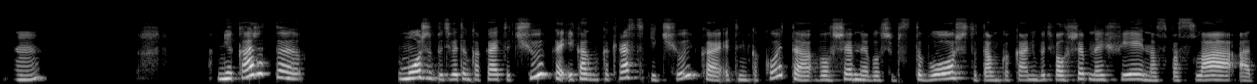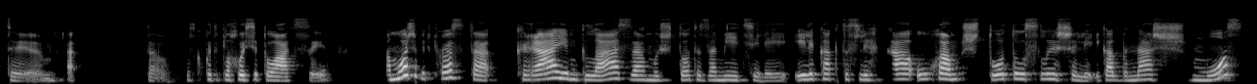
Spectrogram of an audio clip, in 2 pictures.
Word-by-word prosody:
М. 225 +8 -4 1.7
Мне 265 +1 +7
кажется, 315 - +5 0.9
может 285 +2 +6
быть, 225 -3 -5
в - - -5
этом 230 +1 +2
какая-то 230 0 0
чуйка. 465 - +4
И 460 -2 +1
как 250 -3 +3
бы 220 - -10
как 235 0 -11
раз 305 +2 +5
таки 300 -10 -11
чуйка- 250 - -1
это 205 +2 -2
не - - -5
какое-то 205 - -1
волшебное 205 +1 -1
волшебство, 210 +6 +1
что 275 -6 -8
там 195 0 -4
какая-нибудь 210 +2 -6
волшебная 215 +1 -1
фея 230 +2 +2
нас 185 -2 -6
спасла 200 +2 +3
от, 175 +1 -6
э, 170 -2 -9 0.3
о - - -5 0.7
тэ - - -13 0.3
от 200 - -20
какой-то 230 -2 -10
плохой 215 0 0
ситуации, 195 - -3 0.5
а 220 - -4
может 405 - +6
быть, 265 0 -13
просто 285 -10 -2 0.2
краем 240 +4 +4
глаза 215 +2 0
мы 200 -1 -5
что-то 205 +2 -8
заметили 195 -4 -8
или 220 +3 +1
как-то 240 0 -6
слегка 230 +2 -2
ухом 245 0 +1
что-то 235 -1 -3
услышали, 245 -6 -4
и - - -11
как 200 0 -2
бы 195 - -11
наш 225 +3 -5
мозг 215 - -1
225 Hz, 135 wpm, -22 LUFS, 205-255 Hz, 1.7 s, Мне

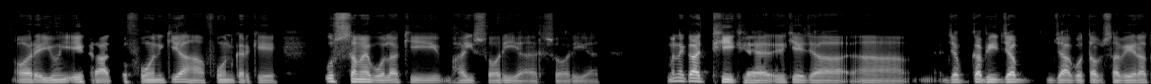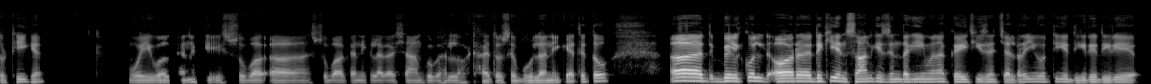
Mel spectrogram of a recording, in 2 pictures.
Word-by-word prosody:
और 105 0 0
यूँ 100 +1 0
ही 110 - -2
एक 110 - -3
रात 100 +1 +1
को - - -7
फ़ोन 105 -1 -2
किया 120 +3 0
हाँ, 95 -2 -3
फ़ोन 105 +2 -5
करके 100 -2 -5 0.6
उस - - 0
समय 120 -4 +4
बोला 100 0 -1
कि, 95 -3 -6
"भाई, 95 +1 -5
सॉरी 90 0 -5
यार! 80 0 -9
सॉरी 80 0 -9
यार।" 80 0 -16 0.7
मैंने 155 0 -1
कहा, 150 -1 +8 0.2
"ठीक 115 -5 +4
है।" 90 0 +1
देखिए 100 0 -2
ज - - -2
अ, 85 -1 -5 0.4
जब 110 0 -2
कभी 110 -1 +3
जब 105 -3 +2 0.3
जागो 95 +1 +1
तब 100 -2 0
सवेरा, 95 +1 0
तो 100 - -8
ठीक 120 +3 -5
है। 105 - -2 0.9
वो 95 +1 -5
ही 100 0 -3
बोलते 100 -1 -6
हैं 100 - -8
ना 110 - -7
कि 95 -1 -9
सुबह 95 0 -5
अ, 90 -3 -5
सुबह 100 0 -6
का 90 - -10
निकला 95 0 -9
अगर 95 - -6
शाम 90 -1 -8
को 90 0 -9
घर 90 0 -10
लौट 90 +1 -10
आए 90 - -2
तो 90 - -7
उसे 90 +1 -5
भूला 90 0 -1
नहीं 95 +4 -4
कहते। - - -2
तो 150 +1 +1 0.7
अ, 165 0 +11
बिल्कुल 150 +4 +4
और 145 +1 +9
देखिए 145 +3 +4
इंसान 135 -1 +3
की 140 - 0
ज़िंदगी 120 0 0
में 130 - -1
ना 130 - 0
कई 120 -1 +3
चीज़ें 115 +1 -3
चल 100 -1 -2
रही 120 +4 -2
होती 130 0 -5
है। 125 - +1
धीरे-धीरे 105 +1 -1
100 Hz, 195 wpm, -23 LUFS, 95-115 Hz, 0.9 s, अ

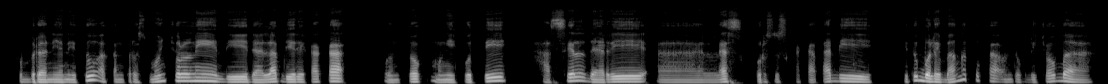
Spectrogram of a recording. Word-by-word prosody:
keberanian 110 0 0
itu 190 - +2
akan 110 - -7
terus 110 -1 -10
muncul 165 +5 +2
nih 160 -5 +3
di 120 0 +4
dalam 115 +4 +2
diri 120 -3 +2
Kakak, 125 +4 +1 0.3
untuk 105 +5 -2
mengikuti 110 +10 0 0.4
hasil 160 +11 0
dari, 125 +4 +4
eee, 105 0 -8 0.2
les 125 +2 0 0.2
kursus 110 +1 -11
Kakak 110 -1 -13
tadi. 135 -5 +1 0.3
Itu 185 - -2
boleh 140 -9 +5
banget 120 - -2
tuh 185 - -11
Kak 135 -6 -7
untuk 110 -1 -11
dicoba. 120 -3 -2
120 Hz, 140 wpm, -25 LUFS, 110-140 Hz, 0.4 s, boleh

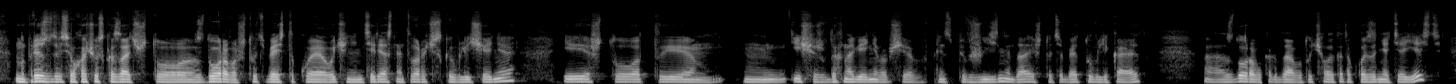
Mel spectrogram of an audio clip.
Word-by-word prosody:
Ну, 130 -3 +5
прежде 125 -1 +6
всего 125 0 +4
хочу 130 +2 +3
сказать, 120 -2 +4
что 110 -2 +1
здорово, 115 +1 +5
что 105 +4 -5
у - - -9
тебя 120 +1 +2
есть 115 0 +3
такое 115 -1 +1
очень 115 0 0
интересное 120 +1 0
творческое 120 0 -1
увлечение, 115 +9 0 0.5
и 125 0 +2
что 120 0 -2
ты, 115 -2 -2 0.2
м, 110 -1 -1
ищешь 130 -2 -1
вдохновения 115 0 0
вообще, 110 +1 -4
в 105 +1 -16
принципе, 120 0 -7
в 110 - -6
жизни, 115 +5 -1
да, 120 +2 -1
и - - -4
что 120 0 -10
тебя 115 0 -4
это 115 +2 -5
увлекает. 110 +1 -4 0.5
Э, 110 -2 -6
здорово, 120 0 +2
когда 110 -1 -2
вот 105 -1 -8
у - - -3
человека 120 0 -3
такое 115 0 -3
занятие 115 0 -1
есть, 195 - -1
115 Hz, 175 wpm, -22 LUFS, 110-125 Hz, 0.5 s, прежде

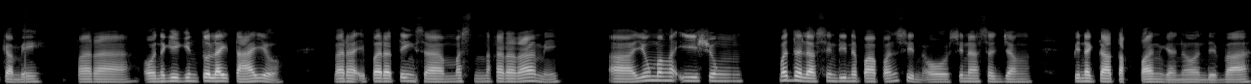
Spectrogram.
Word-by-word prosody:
kami 125 +1 -3 0.3
para 125 0 -1
o 135 - +1
nagiging 155 +1 0
tulay 155 -1 +6
tayo, 130 -4 +1 0.4
para 140 0 +2
iparating 145 +2 +2
sa 130 -1 +1
mas 140 +3 -7
nakararami, 140 -1 0 0.5
ah, 130 -1 +2
'yong 175 +7 0
mga 185 -1 +1
isyung 160 -2 -2 0.4
madalas 180 -7 +4
hindi 155 -1 -2
napapansin 140 -2 -1
o 120 +2 -2
sinasadyang 130 -1 -4 0.4
pinagtatakpan 135 -4 +2
gano'n, 110 0 -5
'di 110 -1 -4
ba? 115 +2 0
135 Hz, 115 wpm, -24 LUFS, 125-150 Hz, 0.5 s, tulay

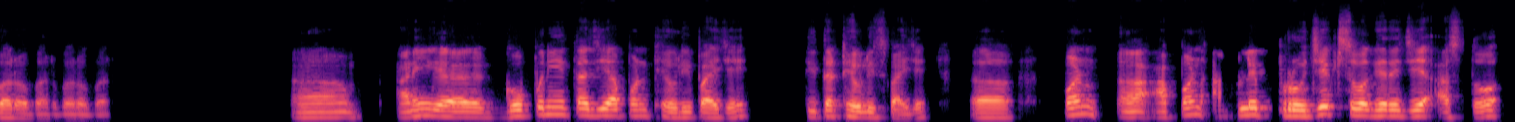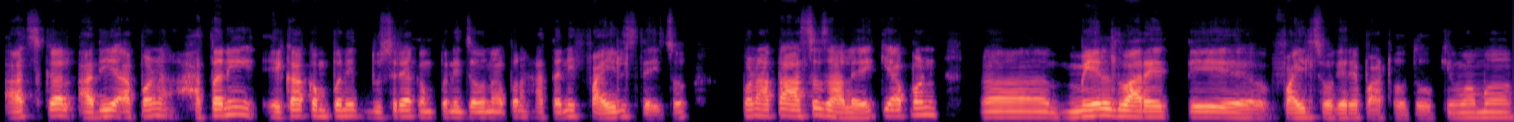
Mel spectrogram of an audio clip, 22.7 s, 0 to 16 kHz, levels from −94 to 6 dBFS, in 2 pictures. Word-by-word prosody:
बरोबर, 95 -4 -3
बरोबर. 85 -1 -11 1.4
अ, 115 +1 -5 0.4
आणि 135 +6 -1
अ, 130 - +5 0.4
गोपनीयता 160 +4 0
जी 155 - +5
आपण 145 -1 +1
ठेवली 115 +1 -2
पाहिजे, 110 +3 +1 0.5
ती 120 - -9
तर - - +3
ठेवलीच 120 -5 +1
पाहिजे. - - -4 0.4
अ, - - -2 0.6
पण 175 +3 +2 0.2
अ, - - -8
आपण 120 +7 -2
आपले 155 +5 +1 0.2
प्रोजेक्ट्स 140 +7 +3
वगैरे 145 -1 +6
जे 140 - +6 0.2
असतो 115 +4 -2 0.3
आजकाल 150 +4 +2 0.2
आधी 140 +6 +2
आपण 140 +4 +1
हातानी 165 +2 0 0.2
एका 145 - +3
कंपनीत, 140 +1 0 0.2
दुसऱ्या 125 +4 +1
कंपनीत 120 0 -6
जाऊन 120 0 +1
आपण 125 +2 -3
हातानी 110 +5 -3
फाइल्स 125 +6 +1
द्यायचो 445 +1 -5 0.4
पण 145 +1 -1
आता 145 +1 +2
असं 140 +4 -1
झालंय, 110 -7 +2
की 150 - -1
आपण 165 +4 0 0.4
अं, 120 -1 0 0.2
मेलद्वारे 135 -2 +6
ते 125 0 -3 0.3
अ, 100 - -3 0.2
फाइल्स 110 0 0
वगैरे 105 0 +1
पाठवतो 95 0 -7
किंवा 105 +1 -5
मग 115 0 -4
130 Hz, 135 wpm, -23 LUFS, 115-145 Hz, 1.4 s, वगैरे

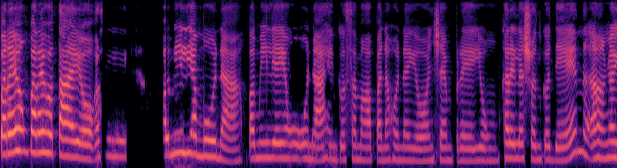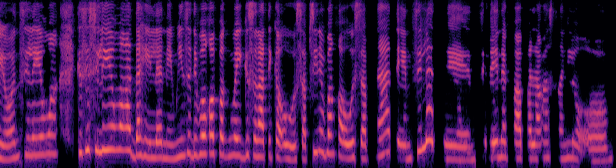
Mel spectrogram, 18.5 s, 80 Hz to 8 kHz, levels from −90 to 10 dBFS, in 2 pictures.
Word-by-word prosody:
Parehong-pareho 355 +1 +8
tayo 275 -5 +6
kasi 280 0 -6 0.5
pamilya 330 +2 +3
muna. 255 -9 0
Pamilya 260 0 -1
'yung 250 - -4
uunahin 240 -1 -2
ko 230 0 -9
sa 235 0 -8
mga 220 -1 -5
panahon 220 +1 -5
na 220 -1 -6
yun. 210 +1 -6
Siyempre 220 -2 -5
'yung 210 +1 -11
karelasyon 250 -2 +1
ko 230 - -4
din, 230 +11 -2
ah 255 +1 +3
ngayon, 255 -1 +1
sila 310 +1 -4
'yung 315 +1 +1
mga 330 0 -2 0.3
kasi 350 +3 -2
sila 390 -1 0
'yung 400 0 +3
mga 395 0 +4 0.2
dahilan 265 -2 -2
eh. 245 - -5
Minsan 295 +5 -5
'di 305 - -3
ba 325 - +5
kapag 330 -2 +3
may 300 -2 +1
gusto 295 +1 -3
nating 275 -1 +3
kausap, 235 -3 -3
sino 360 0 -3
bang 330 0 +1
kausap 255 -2 -1
natin? 280 -6 -2
Sila 380 - 0 0.2
din. 230 -1 -3
Sila 260 0 -17
'yung 275 +1 0
nagpapalakas 255 -1 -3 0.2
ng 250 - -11
loob. 210 -3 -8
260 Hz, 160 wpm, -23 LUFS, 235-305 Hz, 0.5 s, Parehong-pareho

